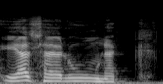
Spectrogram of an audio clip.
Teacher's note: ينقل حركة الهمزة إلى السين · Term: بالنقل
